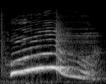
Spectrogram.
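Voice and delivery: high, loud whoop with a laugh; whooping cheer. Real, not acted. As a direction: let out a joyful whoop. Cheer after finishing set.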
